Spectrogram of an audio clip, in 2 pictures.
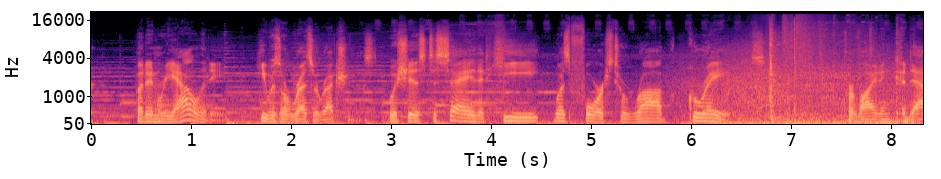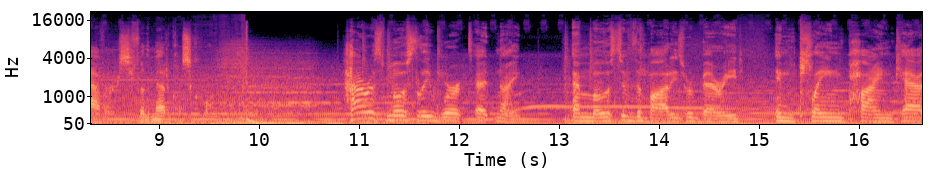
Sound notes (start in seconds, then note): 6.6 spade slams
